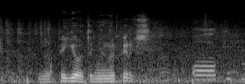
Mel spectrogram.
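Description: Speech: a man's voice talking briefly, from about half a second in to about a second and a half, then again at the very end.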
